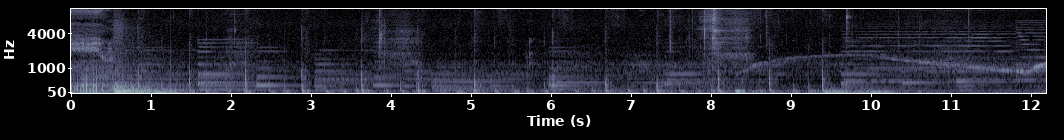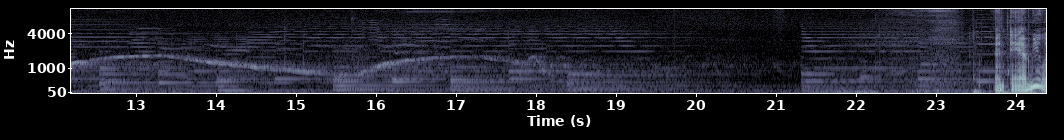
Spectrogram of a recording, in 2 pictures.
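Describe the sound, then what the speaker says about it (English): A wailing ambulance siren rises and falls several times as it passes at a moderate distance, while soft tones play underneath and a voice speaks briefly. "An ambulance just went by my house."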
